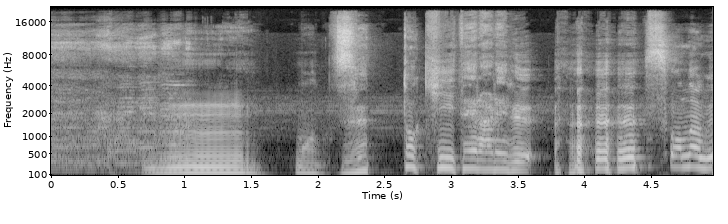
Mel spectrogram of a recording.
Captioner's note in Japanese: 笑い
